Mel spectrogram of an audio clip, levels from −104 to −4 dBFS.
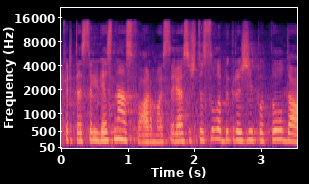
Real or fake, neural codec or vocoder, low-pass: fake; codec, 44.1 kHz, 7.8 kbps, Pupu-Codec; 14.4 kHz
